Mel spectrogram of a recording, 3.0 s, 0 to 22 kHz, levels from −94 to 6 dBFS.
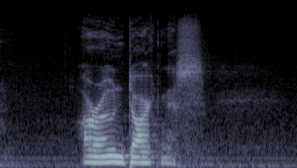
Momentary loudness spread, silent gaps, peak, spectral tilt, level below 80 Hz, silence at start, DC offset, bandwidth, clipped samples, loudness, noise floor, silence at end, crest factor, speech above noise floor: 13 LU; none; -14 dBFS; -7 dB/octave; -56 dBFS; 0.8 s; under 0.1%; 13.5 kHz; under 0.1%; -29 LUFS; -58 dBFS; 0.95 s; 18 dB; 30 dB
